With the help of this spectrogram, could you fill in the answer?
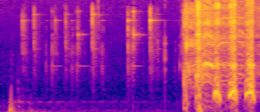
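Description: Faint, scattered tinkles of small bells jingle softly, then a voice abruptly imitates the bells with a loud run of short, pitched, rhythmic vocal sounds.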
